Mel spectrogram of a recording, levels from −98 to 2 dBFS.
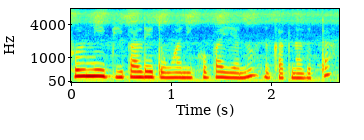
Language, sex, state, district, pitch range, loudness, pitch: Garo, female, Meghalaya, South Garo Hills, 200-245 Hz, -14 LUFS, 215 Hz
